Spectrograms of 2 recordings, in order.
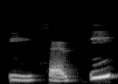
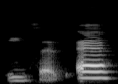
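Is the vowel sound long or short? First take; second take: long; short. First: The vowel sounds like its letter name. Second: The vowel is a short sound. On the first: "it changes the vowel so that it says its name" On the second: "we've already learned our short vowel sounds"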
